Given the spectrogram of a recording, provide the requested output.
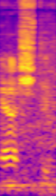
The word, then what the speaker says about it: Ashton: Ashton? Ashton, yeah.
